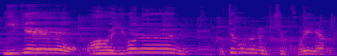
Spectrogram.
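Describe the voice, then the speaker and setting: A man's voice: sits high, moderate pace, music in the background. A man presenting a car show and interviewing a guest in a chatty, enthusiastic, admiring way. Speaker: host interviewing an engineer.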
